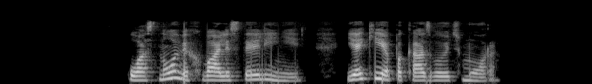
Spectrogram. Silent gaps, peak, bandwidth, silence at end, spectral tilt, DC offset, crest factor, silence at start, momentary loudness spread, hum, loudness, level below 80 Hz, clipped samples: 3.39-3.46 s; -2 dBFS; 8.2 kHz; 0.95 s; -4.5 dB/octave; under 0.1%; 18 dB; 1.3 s; 15 LU; none; -19 LUFS; -58 dBFS; under 0.1%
